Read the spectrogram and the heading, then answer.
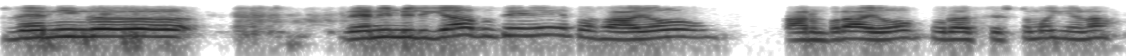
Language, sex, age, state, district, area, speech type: Dogri, male, 30-45, Jammu and Kashmir, Udhampur, urban, conversation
